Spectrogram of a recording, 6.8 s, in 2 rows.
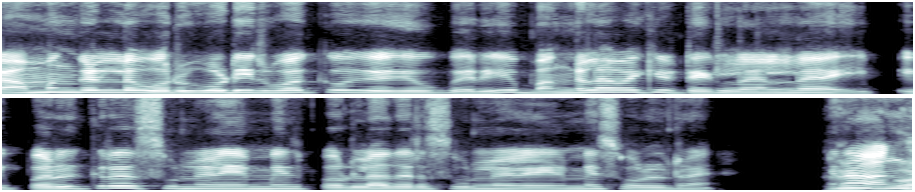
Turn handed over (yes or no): yes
